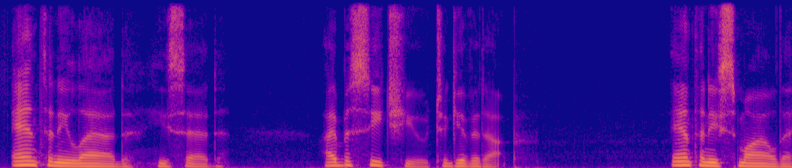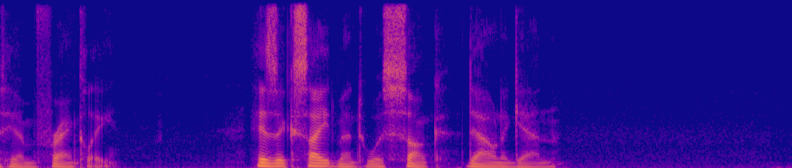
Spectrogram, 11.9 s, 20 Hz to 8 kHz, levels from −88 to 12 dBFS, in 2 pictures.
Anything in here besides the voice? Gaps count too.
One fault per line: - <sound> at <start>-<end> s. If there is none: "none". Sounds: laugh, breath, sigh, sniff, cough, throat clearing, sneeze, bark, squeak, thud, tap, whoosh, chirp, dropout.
none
